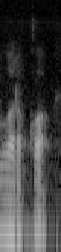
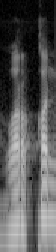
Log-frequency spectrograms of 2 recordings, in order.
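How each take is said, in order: First: The word ends on a vowel. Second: The word ends with an n sound. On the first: This is the form used when stopping. "gharqan dibaca gharqa" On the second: This is the full form before a stop. "gharqan dibaca gharqa"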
